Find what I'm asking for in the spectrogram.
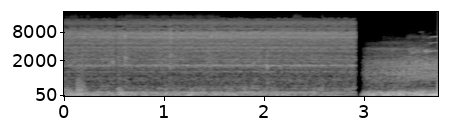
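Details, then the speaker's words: LS-swapped Chevrolet C10, cylinder leak-down test: steady airy hiss with a high whistle as air escapes; cracked head or head gasket suspected, head to be pulled. "what I found here is when you turn this into there and hear it whistling so at this point the next step is to pull the cylinder head off and see if there's a crack if it's a head gasket or what"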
